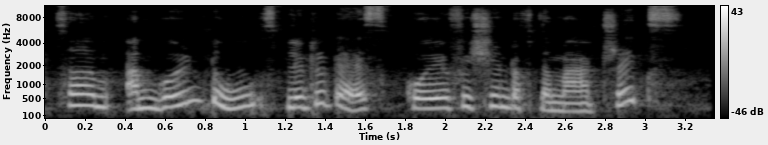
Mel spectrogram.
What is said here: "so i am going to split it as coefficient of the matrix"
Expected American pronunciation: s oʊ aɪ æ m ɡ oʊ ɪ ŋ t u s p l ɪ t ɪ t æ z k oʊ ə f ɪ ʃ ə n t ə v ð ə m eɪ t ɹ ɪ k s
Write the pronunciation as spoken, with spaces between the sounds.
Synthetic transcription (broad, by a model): s oʊ aɪ m ɡ oʊ ɪ ŋ t u s p l ɪ t ɪ t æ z k oʊ ə f ɪ ʃ ə n t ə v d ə m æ t ɹ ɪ k s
